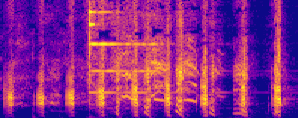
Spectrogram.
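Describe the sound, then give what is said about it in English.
A small bell rung rapidly about ten times in quick, even succession, its bright ringing tone carrying through the brief chatter of strikes, moderately loud. “Just ring the damn bell”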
